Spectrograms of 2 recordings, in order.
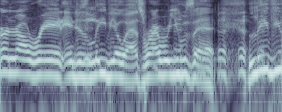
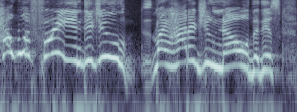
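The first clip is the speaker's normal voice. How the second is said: alarmed confrontation; 9 semitones higher than usual. Retold or imitated. Confronting stalker who tracked her phone.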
